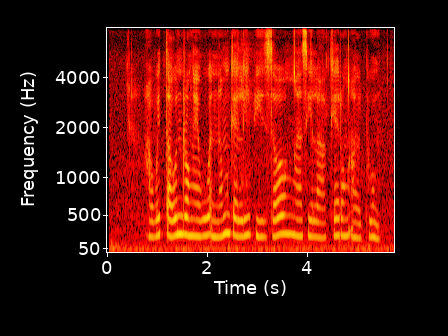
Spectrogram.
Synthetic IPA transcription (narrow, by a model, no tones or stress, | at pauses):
ʔawɪt̪ːaʊnrɔŋewuənəmkelib̥i̤sɔŋasilakeɾɔŋalb̥ʊ̤m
